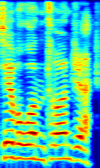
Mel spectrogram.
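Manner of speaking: amateur Australian take on double entendre; fake Aussie accent. Shown as a demonstration. Streamer repeating it for Charlotte, fake Australian accent. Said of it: "doing my fake Aussie accent for Charlotte".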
